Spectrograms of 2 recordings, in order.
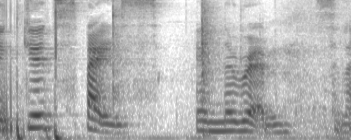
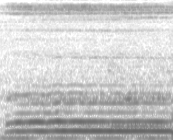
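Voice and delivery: low grandad voice; 4 semitones lower, 7 dB quieter than usual. Shown as a demonstration. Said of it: "sound like Grandad's voice".

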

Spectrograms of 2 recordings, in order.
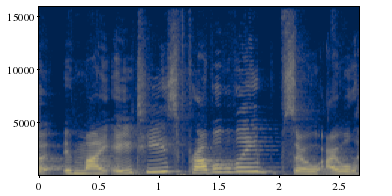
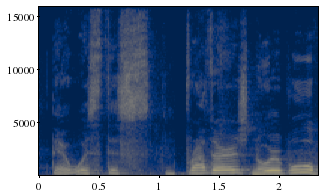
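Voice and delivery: much softer bedtime-story reading; soft storytelling grandma; 11 dB quieter than usual. Retold or imitated. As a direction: read it soft and lulling like a grandma. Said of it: "grandmothers would read the story like".

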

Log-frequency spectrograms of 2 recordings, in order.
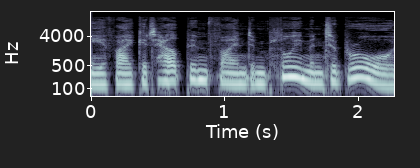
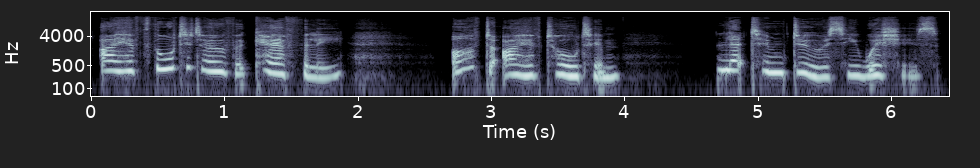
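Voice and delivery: put-on higher, gentle young woman's voice; Laura's voice; 8 semitones higher than usual. A narrator's reading. Laura greeting her sister warmly, higher voice. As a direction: lift into the young bride's voice.

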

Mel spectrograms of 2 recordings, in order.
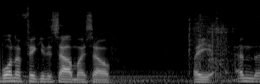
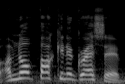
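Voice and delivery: indignant; 9 semitones higher, 5 dB louder than usual. Real, not acted. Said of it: "[name] is aggressive".

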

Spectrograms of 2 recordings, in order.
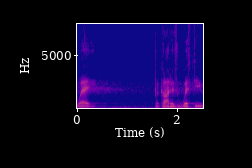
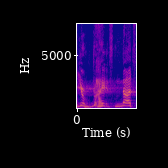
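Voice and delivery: loud, pitched-up validation; impassioned, raised assent; emphatic agreement; 6 semitones higher, 6 dB louder than usual. Acted. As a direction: agree hotly and loudly. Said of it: "Jesus is going".

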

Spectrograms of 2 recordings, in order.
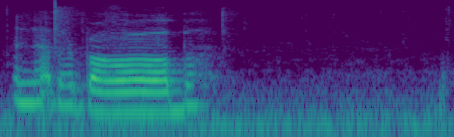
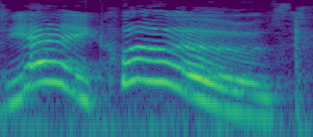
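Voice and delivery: excited crayon; 10 semitones higher, 6 dB louder than usual. Acted. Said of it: "Peach Crayon says".

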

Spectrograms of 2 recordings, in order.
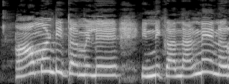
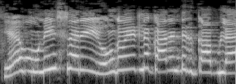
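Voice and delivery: higher call across to the neighbour; 5 semitones higher than usual. Acted. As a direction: holler to the neighbour's house, pitched up. Mother calls out to neighbour.

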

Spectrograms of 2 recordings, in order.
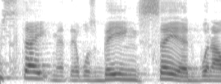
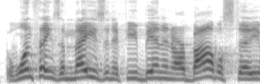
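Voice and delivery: ordinary talk

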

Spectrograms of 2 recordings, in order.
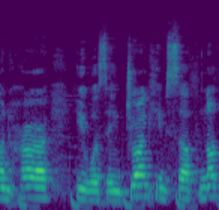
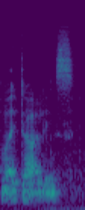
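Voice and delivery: drops to a soft whisper, much lower and softer; whispered sign-off; 13 semitones lower, 10 dB quieter than usual. Real, not acted. Signing off to her darlings in a soft whisper. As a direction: breathe the endearment like a secret.

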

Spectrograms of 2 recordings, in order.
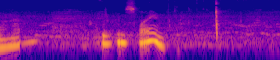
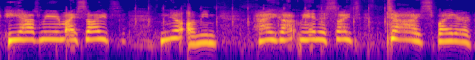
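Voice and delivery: frantic fight with a spider; excited shouting; 10 semitones higher than usual. Real, not acted. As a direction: yell through the fight.

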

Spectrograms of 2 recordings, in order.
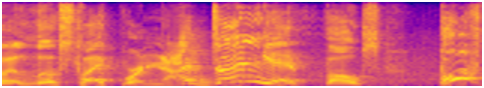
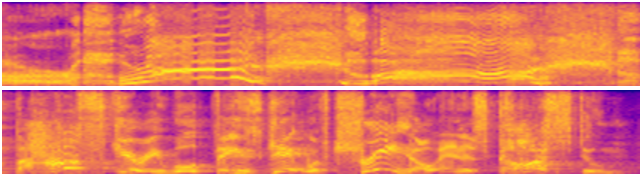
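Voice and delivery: screaming in fright; 9 semitones higher, slower than usual. Acted. Kids flee a monster.

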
